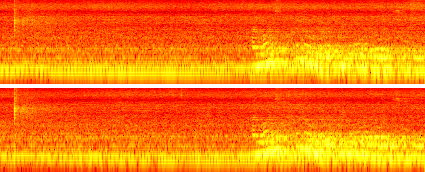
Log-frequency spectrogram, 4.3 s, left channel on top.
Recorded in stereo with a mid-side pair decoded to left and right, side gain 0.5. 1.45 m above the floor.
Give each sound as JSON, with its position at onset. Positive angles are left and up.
{"t": 0.1, "sound": "a finger snap", "azimuth_deg": -35, "distance_m": 4.5}
{"t": 2.5, "sound": "a woman speaking", "azimuth_deg": 10, "distance_m": 9.5}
